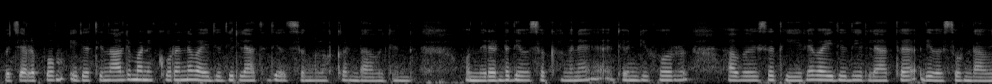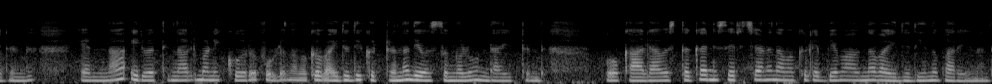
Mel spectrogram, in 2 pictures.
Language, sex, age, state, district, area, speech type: Malayalam, female, 30-45, Kerala, Kozhikode, rural, spontaneous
